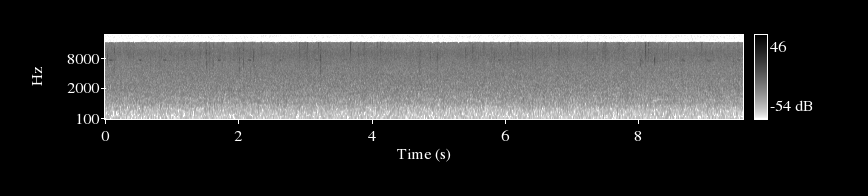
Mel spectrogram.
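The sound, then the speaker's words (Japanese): Steady cold rain falls without pause, drops swaying in the wind, a dense, even hiss of countless drops pattering on surfaces, soft and constant throughout with no voices. “その雨粒は光を受けてキラキラと輝き、小さな宝石のようにきらめいています。”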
